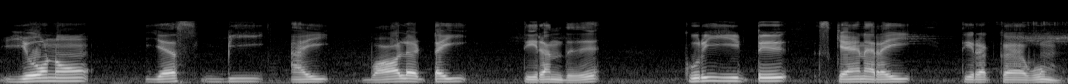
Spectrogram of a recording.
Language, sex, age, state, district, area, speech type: Tamil, male, 60+, Tamil Nadu, Mayiladuthurai, rural, read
